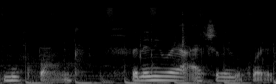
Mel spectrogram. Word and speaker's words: mukbang: But I recorded like it's pronounced mukbang, but anyway, I actually recorded that.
